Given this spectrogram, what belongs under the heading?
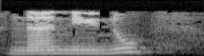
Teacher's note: They all emanate from the same place, which is the front of the tongue. · Term: noon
